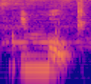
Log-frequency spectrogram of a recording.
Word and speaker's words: Imbolc: Now it's spelled I-M-B-O-L-C, but it is said in the Gaelic way, Imbolc, Imbolc.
